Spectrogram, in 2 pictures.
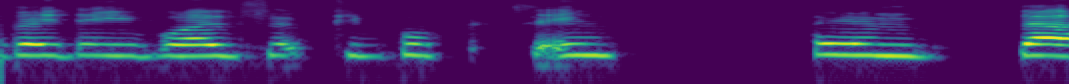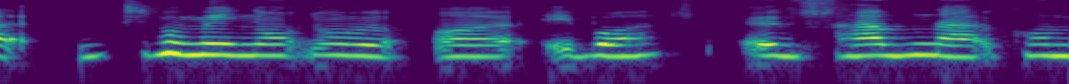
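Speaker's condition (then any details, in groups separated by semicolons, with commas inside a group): Cerebral palsy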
